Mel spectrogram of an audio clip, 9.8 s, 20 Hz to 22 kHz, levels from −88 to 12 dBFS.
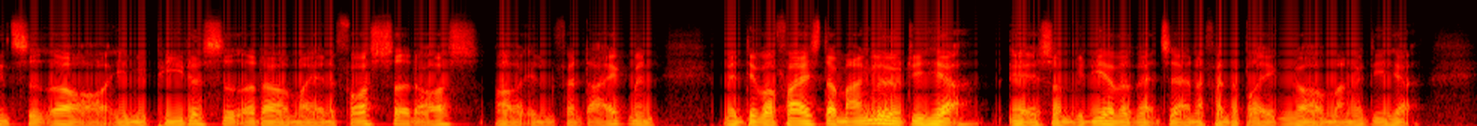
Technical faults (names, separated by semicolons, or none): block size mismatch (padded)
